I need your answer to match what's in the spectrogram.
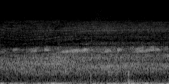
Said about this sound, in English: There we go. Rushing water with frogs. Okay. It sounds like my guts.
